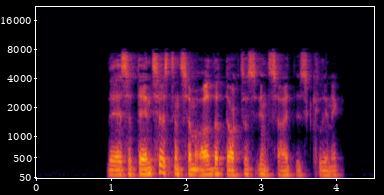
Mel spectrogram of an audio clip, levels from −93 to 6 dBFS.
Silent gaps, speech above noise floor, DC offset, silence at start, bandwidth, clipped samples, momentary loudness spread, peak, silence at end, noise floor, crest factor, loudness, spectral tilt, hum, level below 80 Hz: none; 66 dB; under 0.1%; 0.95 s; 8 kHz; under 0.1%; 11 LU; -2 dBFS; 0.45 s; -86 dBFS; 18 dB; -20 LUFS; -5 dB/octave; none; -58 dBFS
